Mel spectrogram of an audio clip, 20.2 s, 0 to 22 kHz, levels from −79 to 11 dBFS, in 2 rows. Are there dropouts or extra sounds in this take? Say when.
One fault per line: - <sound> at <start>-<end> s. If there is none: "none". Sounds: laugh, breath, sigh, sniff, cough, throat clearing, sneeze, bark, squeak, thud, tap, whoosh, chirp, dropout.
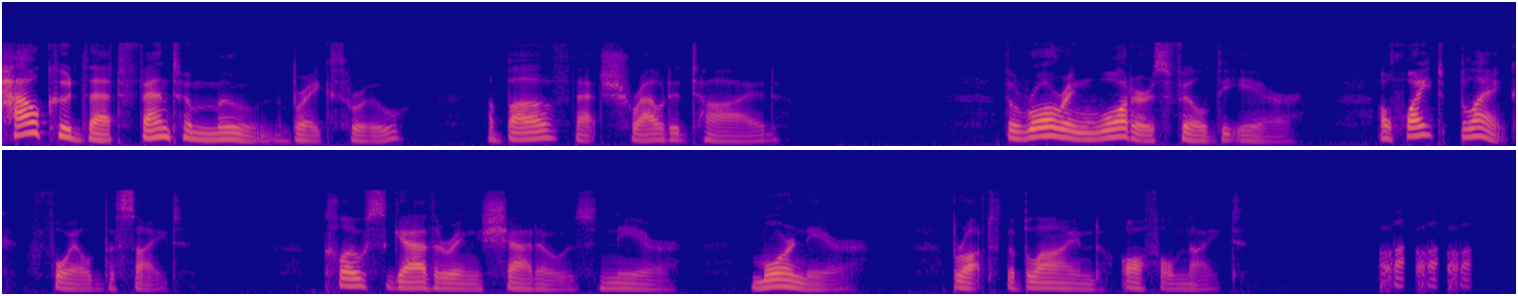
- laugh at 19.3-19.9 s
